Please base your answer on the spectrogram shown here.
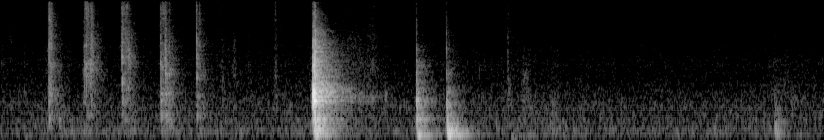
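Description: Tarot cards being shuffled and drawn on a quiet table: a short run of soft, evenly spaced taps and flicks, then a sharper slap and a few louder card placements, ending with one faint tap.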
